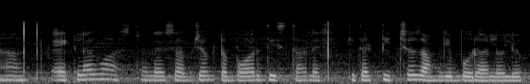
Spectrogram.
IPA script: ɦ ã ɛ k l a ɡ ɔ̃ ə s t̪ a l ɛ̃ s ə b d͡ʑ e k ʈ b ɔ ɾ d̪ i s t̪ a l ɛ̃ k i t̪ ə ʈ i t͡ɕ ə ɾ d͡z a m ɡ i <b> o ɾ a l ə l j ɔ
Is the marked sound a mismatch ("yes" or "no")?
no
